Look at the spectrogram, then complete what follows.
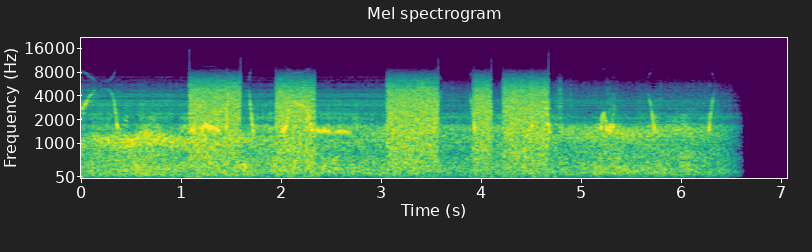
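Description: Logo-intro sound effect: a hiss of noise left over from the opening boom, with a few short rising chirps and several brief blocks of crackly glitch static, stopping abruptly about six and a half seconds in.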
